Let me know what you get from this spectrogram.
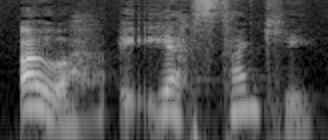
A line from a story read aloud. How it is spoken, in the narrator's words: Tom stammers pathetically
